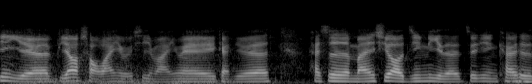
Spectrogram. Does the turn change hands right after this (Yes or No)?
No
